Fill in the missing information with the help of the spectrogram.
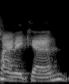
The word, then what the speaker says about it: Heinichen: And her last name is pronounced Heineken. Now, it's not spelled like the beer. I'm sure you know how to spell it, Jackie. With I'm from Milwaukee. I can spell it. – H-E-I-N-I-C-H-E-N. So it looks like Heineken.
